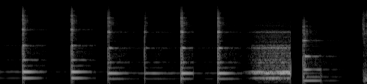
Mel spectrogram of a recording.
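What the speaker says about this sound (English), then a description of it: "It's just like a little bell sound." A bell-like pluck synth one-shot loaded into a sampler is played as a series of short, bright, evenly spaced notes, each with a sharp attack and quick decay, faint and isolated with no voices.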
